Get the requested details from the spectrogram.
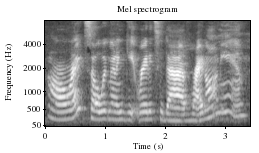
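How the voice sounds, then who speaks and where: Young woman, eating-show host, bright and slightly high voice, chatty and friendly. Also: big pitch swings, moderate pace, vocal fry, a little hiss or hum. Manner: friendly, chatty, with fillers while describing food. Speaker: mukbang vlogger host. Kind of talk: casual eating-show chat.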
